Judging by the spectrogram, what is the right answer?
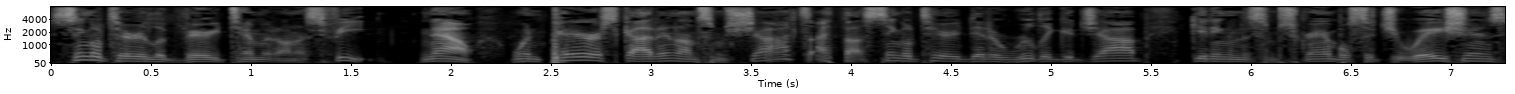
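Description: On a very clean recording with a silent background, a man speaks very fast at a medium pitch in an animated tone with lively intonation and hardly any pauses. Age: 30s. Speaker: wrestling podcast co-host. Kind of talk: casual chat.

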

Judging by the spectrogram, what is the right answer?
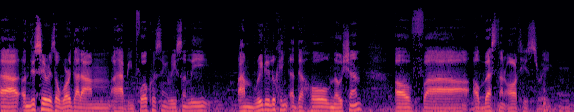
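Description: Speaking fairly slowly with audible room echo, a man has a fairly low pitch and ordinary pitch variation. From Middle East. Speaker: artist. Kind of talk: interview.

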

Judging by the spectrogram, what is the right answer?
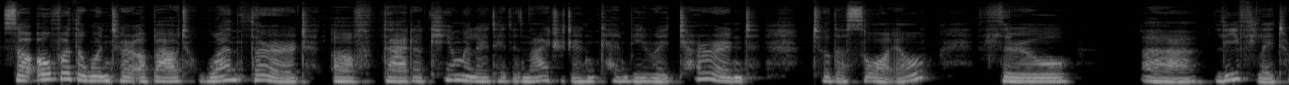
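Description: At a fairly slow pace, a woman with a Chinese accent speaks in a fairly low pitch with lively intonation and very even loudness. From Inner Mongolia, China. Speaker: soil science professor. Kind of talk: interview. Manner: hesitant, frequent fillers.

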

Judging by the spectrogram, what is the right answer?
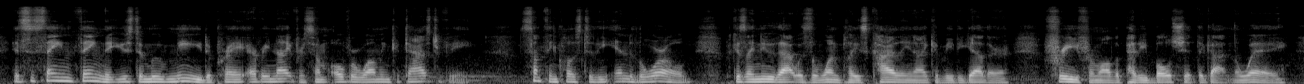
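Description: A man speaks at a medium pitch and a fairly quick pace, with a dark, mellow tone and ordinary pitch variation. The recording is very clean, with a silent background. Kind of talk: literary fiction reading, first-person confessional narration of gritty memoir-like story.

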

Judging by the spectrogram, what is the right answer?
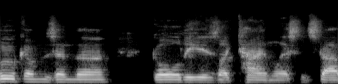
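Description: Speaking with an American accent, a man at medium pitch keeps a moderate pace in a dry, close sound with no echo and a quiet background. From US Midwest (Lansing, Michigan). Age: 50s. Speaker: electronic music producer. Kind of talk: interview.

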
